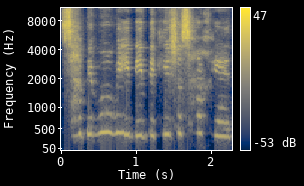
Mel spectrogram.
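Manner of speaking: slow, tearful speech while crying. Answering after being asked why she is crying: crying while talking. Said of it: "bakit ka umiiyak?".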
